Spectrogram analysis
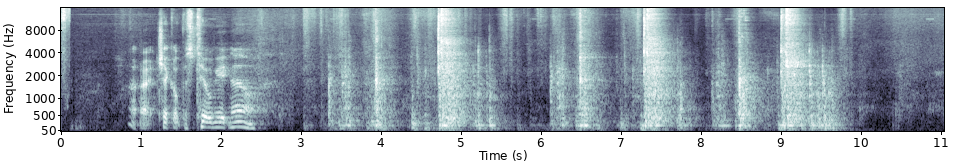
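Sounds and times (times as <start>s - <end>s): tailgate latch clunks and rattles: 3.1s - 10.0s.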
